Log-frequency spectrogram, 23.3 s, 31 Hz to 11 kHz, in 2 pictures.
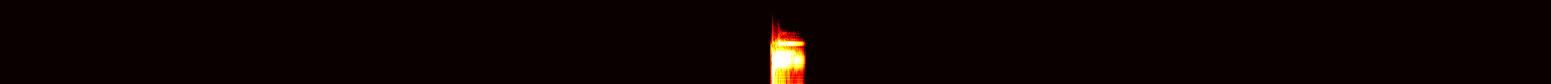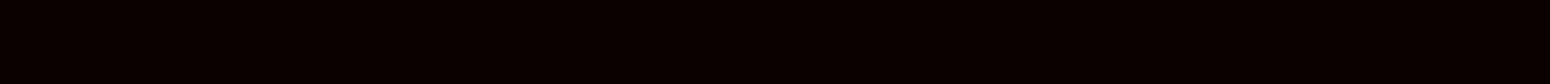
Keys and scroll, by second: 0.7 ctrl+g, 1.6 ctrl+q, 1.7 ctrl+k, 1.8 ctrl+u, 12.8 ctrl+a, 15.0 ctrl+q, 15.1 ctrl+k, 15.1 ctrl+u, 17.5 ctrl+q, 17.5 ctrl+k, 17.6 ctrl+u, 18.3 ctrl+q, 18.4 ctrl+k, 18.5 ctrl+u, 20.1 ctrl+q, 20.2 ctrl+k, 20.4 ctrl+u.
